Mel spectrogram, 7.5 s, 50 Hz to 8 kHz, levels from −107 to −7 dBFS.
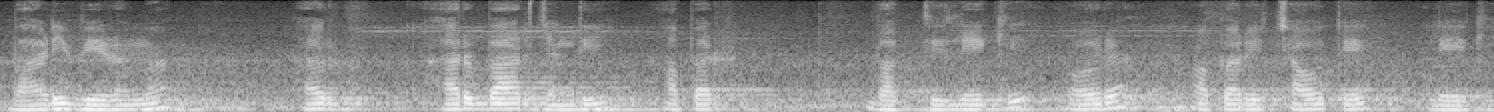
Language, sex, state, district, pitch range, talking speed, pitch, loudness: Garhwali, male, Uttarakhand, Tehri Garhwal, 125-135 Hz, 120 wpm, 130 Hz, -18 LUFS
